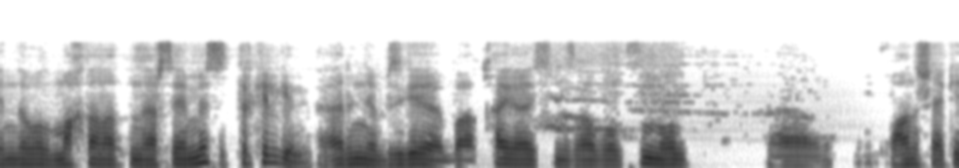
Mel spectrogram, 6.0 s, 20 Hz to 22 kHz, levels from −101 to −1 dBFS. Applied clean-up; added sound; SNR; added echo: classical method spectral subtraction.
